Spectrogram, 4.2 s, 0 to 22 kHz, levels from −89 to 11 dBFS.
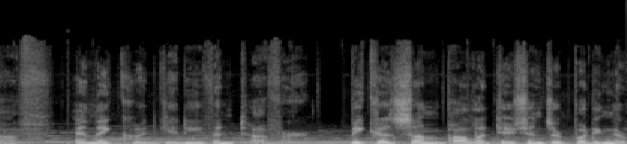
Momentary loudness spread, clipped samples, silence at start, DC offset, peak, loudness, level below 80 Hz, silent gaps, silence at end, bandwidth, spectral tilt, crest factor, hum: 10 LU; under 0.1%; 0 s; under 0.1%; -6 dBFS; -23 LUFS; -40 dBFS; none; 0 s; 16 kHz; -5.5 dB/octave; 16 dB; none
